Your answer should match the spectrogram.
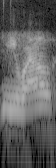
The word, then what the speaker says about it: Niwel: Do you pronounce it Newell? N-I-W-E-L. Newell Goes to Town. – Yeah, Newell, yeah.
